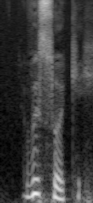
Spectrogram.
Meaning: 1. tall 2. high-altitude 3. high, great, intense 4. lofty, elevated 5. unselfish, noble 6. high-ranking 7. approving, favorable, good 8. high-pitched
- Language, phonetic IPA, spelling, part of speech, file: Russian, [vɨˈsokʲɪj], высокий, adjective, Ru-высокий.ogg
